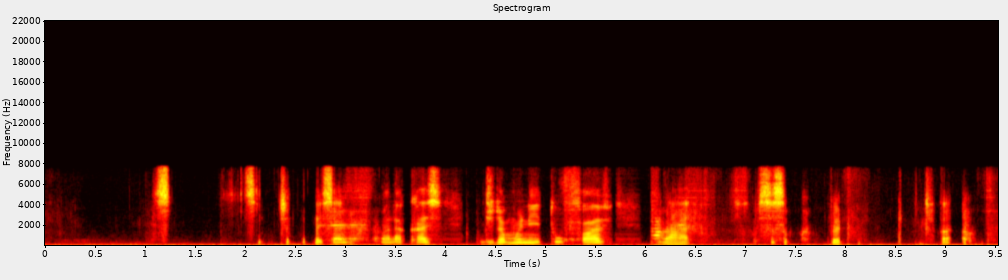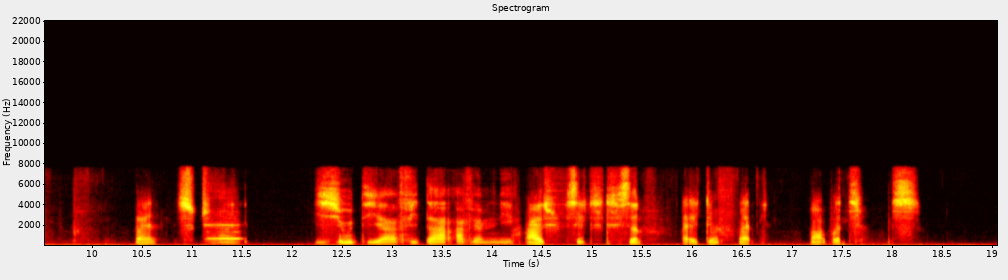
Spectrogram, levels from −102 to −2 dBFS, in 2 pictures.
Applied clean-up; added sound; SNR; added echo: neural diffusion model UNIVERSE++.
